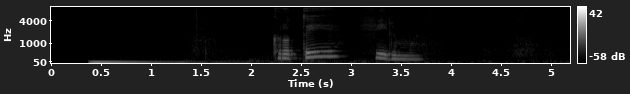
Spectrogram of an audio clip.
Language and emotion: Russian, neutral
